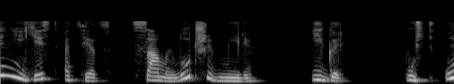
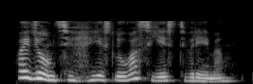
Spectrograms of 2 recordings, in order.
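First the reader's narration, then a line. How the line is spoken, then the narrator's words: Tired. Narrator (Russian): устало сказала она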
